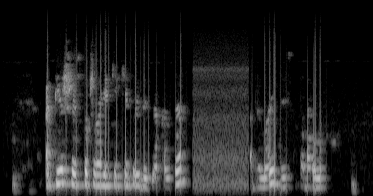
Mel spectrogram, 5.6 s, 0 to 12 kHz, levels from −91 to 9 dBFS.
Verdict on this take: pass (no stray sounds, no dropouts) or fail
pass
